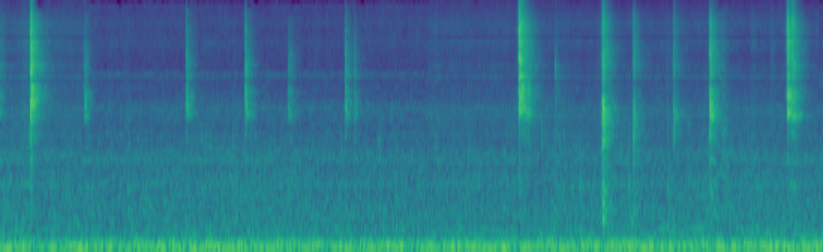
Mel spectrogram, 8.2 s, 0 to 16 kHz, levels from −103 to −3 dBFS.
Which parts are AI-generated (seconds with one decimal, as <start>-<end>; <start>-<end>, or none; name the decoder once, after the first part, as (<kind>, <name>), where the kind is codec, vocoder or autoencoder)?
0.0-0.9 (autoencoder, DAC-VAE); 4.3-8.2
